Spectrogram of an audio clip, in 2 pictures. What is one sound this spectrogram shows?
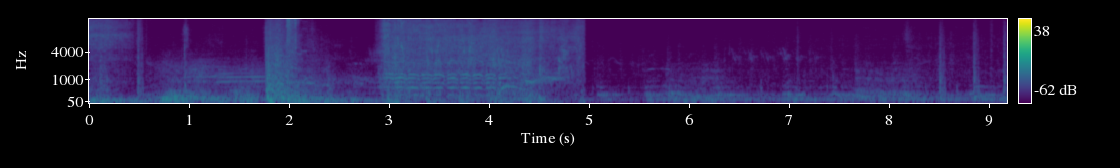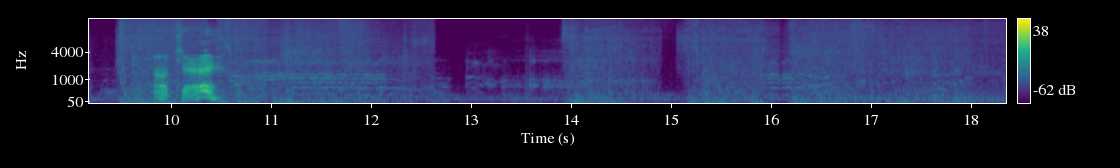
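Electric zaps crackle in short bursts.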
